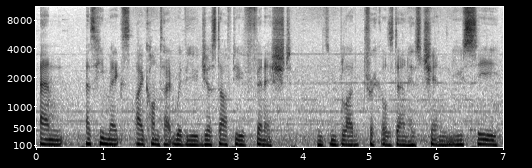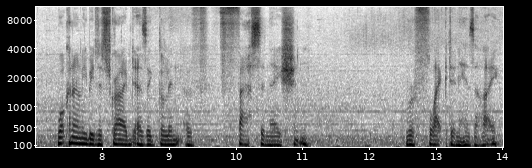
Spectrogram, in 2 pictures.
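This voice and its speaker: A man's voice: on the low side, fairly even intonation, unhurried, creaky. A man working as game master, improvising the narration of a tabletop roleplaying game. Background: music.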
